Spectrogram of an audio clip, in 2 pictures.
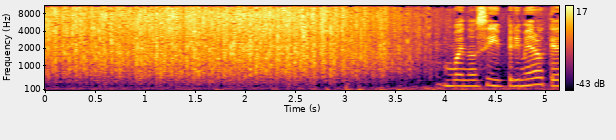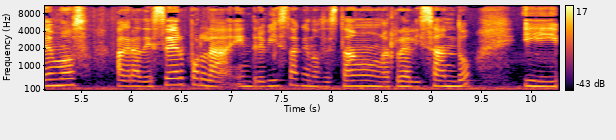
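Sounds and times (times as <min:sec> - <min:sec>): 
applause for guests: 0:00.0 - 0:04.0
speech: 0:04.0 - 0:10.2.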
